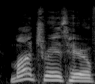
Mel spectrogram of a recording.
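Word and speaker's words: Montrezl Harrell: say this name man montrez harold yep montrez harold for some reason mantres is spelled with l because you know how do it montres with a l at the end called luca a bitch-ass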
